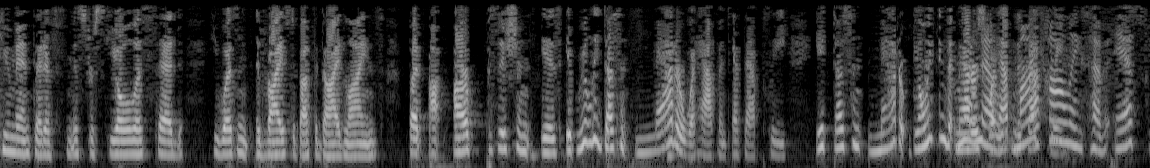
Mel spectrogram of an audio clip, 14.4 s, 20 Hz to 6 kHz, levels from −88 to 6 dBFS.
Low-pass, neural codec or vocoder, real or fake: 5.4 kHz; none; real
